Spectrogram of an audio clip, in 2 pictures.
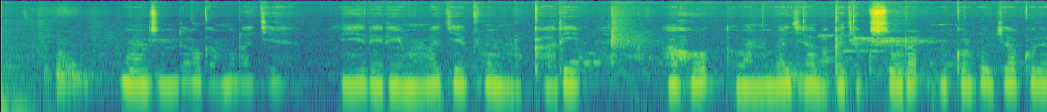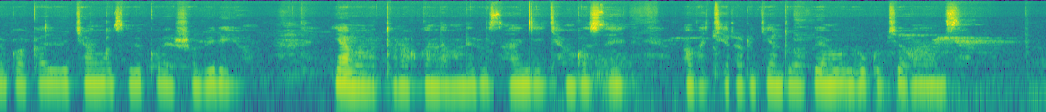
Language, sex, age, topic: Kinyarwanda, female, 18-24, government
